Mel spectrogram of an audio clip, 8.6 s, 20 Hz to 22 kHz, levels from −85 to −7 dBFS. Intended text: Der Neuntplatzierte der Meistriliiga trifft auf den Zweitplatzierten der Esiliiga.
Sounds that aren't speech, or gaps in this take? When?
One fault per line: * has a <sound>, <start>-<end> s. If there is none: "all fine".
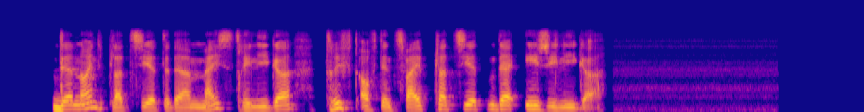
all fine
